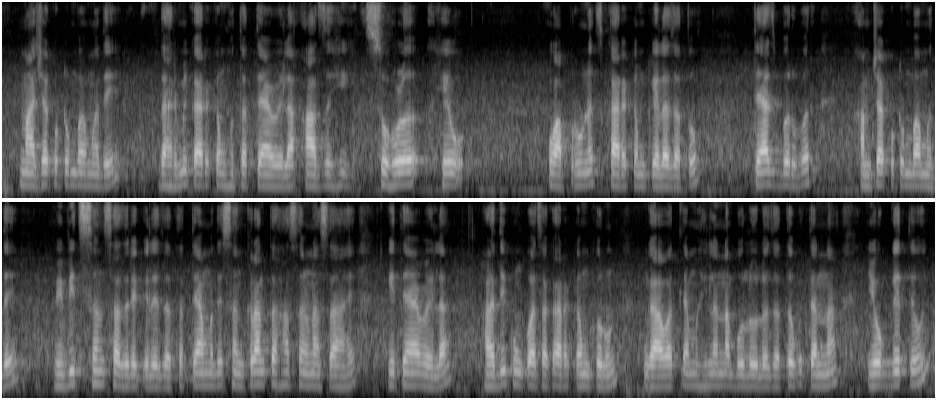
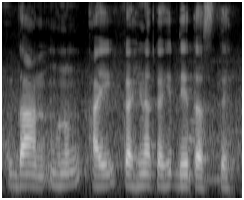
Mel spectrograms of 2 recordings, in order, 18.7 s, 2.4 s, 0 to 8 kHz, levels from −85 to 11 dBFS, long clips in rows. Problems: constant background noise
